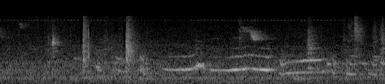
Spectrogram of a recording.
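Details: Barred hen laying an egg, giving soft, drawn-out wavering calls that rise and fall in mid pitch, broken by a few sharp clicks and scuffs.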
